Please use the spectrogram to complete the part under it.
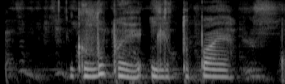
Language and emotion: Russian, angry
